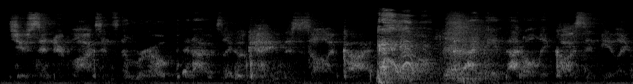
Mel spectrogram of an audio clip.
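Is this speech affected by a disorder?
Yes: laryngeal papillomatosis; recurring small papillomas growing in airway, periodic laser surgery to keep airway open; laser surgery to remove papillomas about a week ago; papillomas can block airway completely if not removed.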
